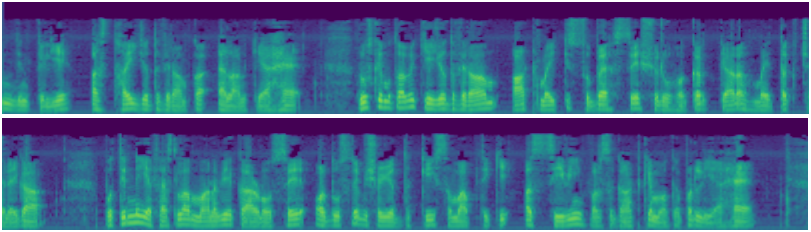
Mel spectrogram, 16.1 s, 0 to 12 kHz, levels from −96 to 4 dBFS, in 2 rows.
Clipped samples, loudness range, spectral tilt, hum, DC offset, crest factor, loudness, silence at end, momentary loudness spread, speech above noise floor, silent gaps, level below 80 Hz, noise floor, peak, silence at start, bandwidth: under 0.1%; 3 LU; -4.5 dB/octave; none; under 0.1%; 18 dB; -23 LUFS; 0 s; 7 LU; 21 dB; none; -58 dBFS; -44 dBFS; -4 dBFS; 0 s; 7.8 kHz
